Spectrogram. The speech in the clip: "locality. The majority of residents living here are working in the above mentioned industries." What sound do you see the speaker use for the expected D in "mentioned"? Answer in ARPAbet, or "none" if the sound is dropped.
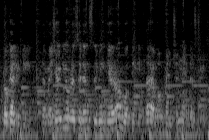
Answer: none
